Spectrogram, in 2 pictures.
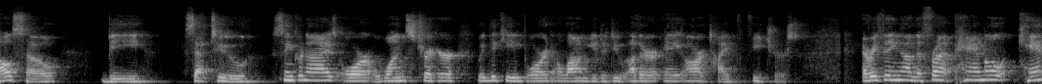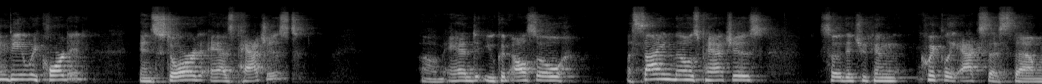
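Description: The whole 21-second clip has clock drift between sender and receiver: the sending end's clock runs slow, by roughly 4 percent, so the receiver's buffer keeps draining and it has to stretch things out to keep going. That shows up as repeated timing corrections from about 0.02 s right through to 20.81 s. The receiver keeps repeating tiny slivers of audio, all in the same direction and at uneven spacing, so playback runs at about 97 percent speed and ends up padded by something like 0.7 s overall. Each individual edit is small, so you hear it as a slightly unsteady tempo and the odd faint hiccup rather than anything obviously broken. On top of that there are two short stalls from a late packet, at 8.39 to 8.45 s and at 13.29 to 13.35 s. In each case the buffer ran dry, and the receiver held the last bit of sound for 39 ms and then 41 ms until the packet turned up, then carried on from the same spot. 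Nothing actually goes missing, but that held sound has a little buzz or sag to it, and each stall pushes the delay out by the same amount. Finally, from 16.57 to 20.72 s there are scattered short gaps, about four of them, where packets went missing or arrived late one at a time. Each hole got patched by extending the preceding sound, none longer than around 10 ms and only a fraction of the stretch in total, so they come across as brief ticks or small smears rather than dropouts.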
